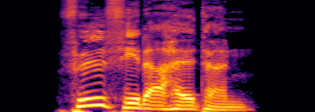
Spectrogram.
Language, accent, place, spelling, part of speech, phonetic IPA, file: German, Germany, Berlin, Füllfederhaltern, noun, [ˈfʏlfeːdɐˌhaltɐn], De-Füllfederhaltern.ogg
- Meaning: dative plural of Füllfederhalter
